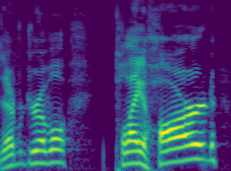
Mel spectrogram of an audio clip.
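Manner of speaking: normal talking voice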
